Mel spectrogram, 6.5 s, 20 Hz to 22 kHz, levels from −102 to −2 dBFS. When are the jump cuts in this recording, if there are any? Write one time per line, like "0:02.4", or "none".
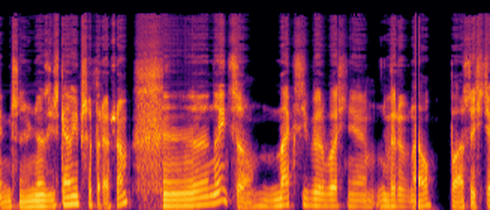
none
